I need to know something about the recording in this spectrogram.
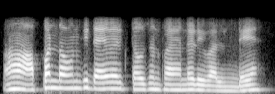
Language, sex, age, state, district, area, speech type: Telugu, male, 45-60, Andhra Pradesh, Chittoor, urban, conversation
